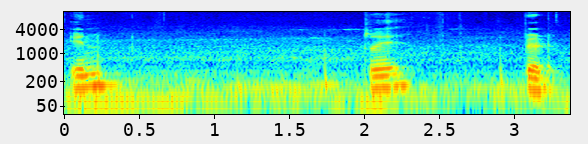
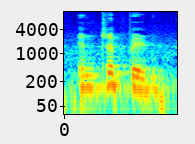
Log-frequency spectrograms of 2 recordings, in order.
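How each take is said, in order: First: Intrepid split into slow separate syllables, almost whispered; syllable-by-syllable breakdown of Intrepid; broken into pieces. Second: Said in the usual way. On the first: Shown as a demonstration. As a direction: break Intrepid apart, in-tre-pid, very slowly. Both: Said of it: "इसको टुकड़े कर दो".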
